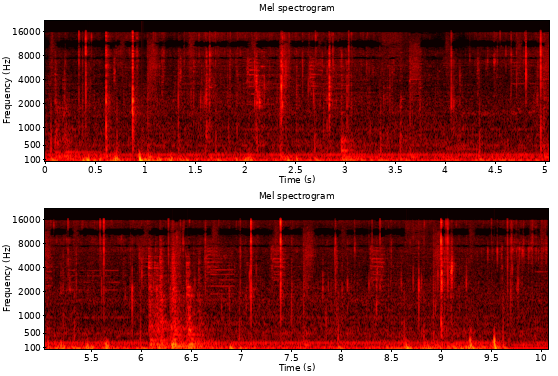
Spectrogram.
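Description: An egg frying in butter on a cast iron griddle: a sizzle with frequent short pops and crackles, under background music.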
